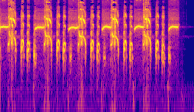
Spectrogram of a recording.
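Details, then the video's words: Female grey francolin, loud and close, pouring out a rapid series of harsh squealing notes with rising whistled starts, about fifteen bursts in three and a half seconds before falling silent. "gray francolin teetar sound || female teetar voice"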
